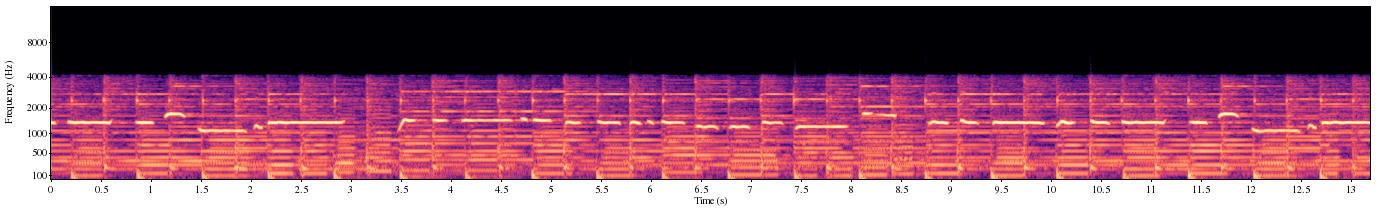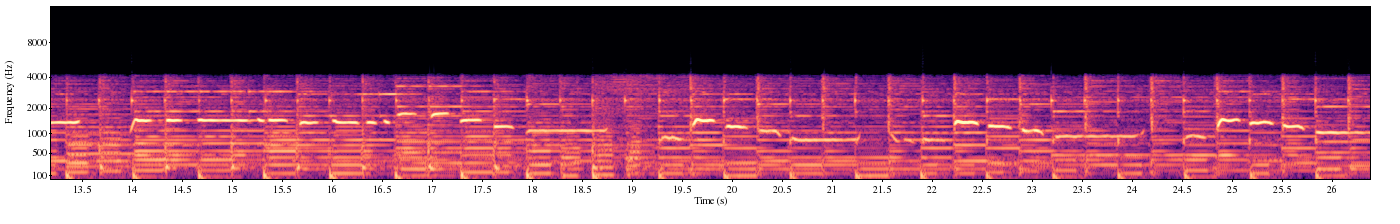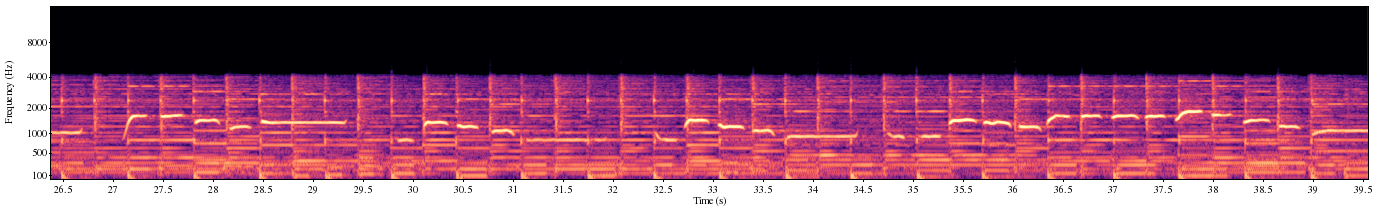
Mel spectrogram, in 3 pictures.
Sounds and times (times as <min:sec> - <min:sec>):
Music: 0:00.0 - 0:39.5
Whistling: 0:00.0 - 0:39.5.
